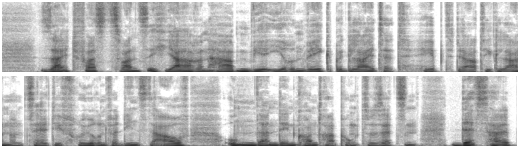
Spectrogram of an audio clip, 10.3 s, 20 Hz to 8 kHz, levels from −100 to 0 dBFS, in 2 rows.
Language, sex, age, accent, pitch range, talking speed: German, male, 60-79, German, 105-135 Hz, 150 wpm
